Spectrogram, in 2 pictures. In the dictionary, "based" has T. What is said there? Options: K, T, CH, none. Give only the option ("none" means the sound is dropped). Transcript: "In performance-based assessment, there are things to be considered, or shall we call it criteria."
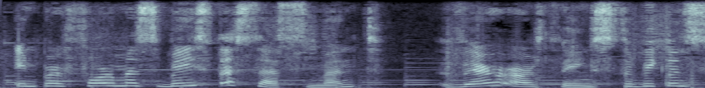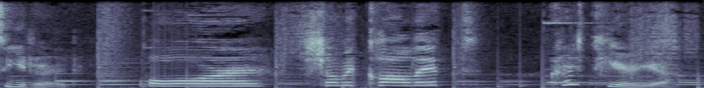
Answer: T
